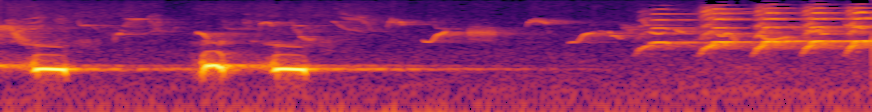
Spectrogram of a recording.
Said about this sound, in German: Mitten im Wald, im Reichswald. Hört ihr das auch? Das ist ein Waldkauz. Und ein Kuckuck.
